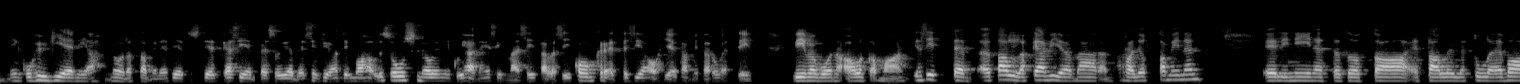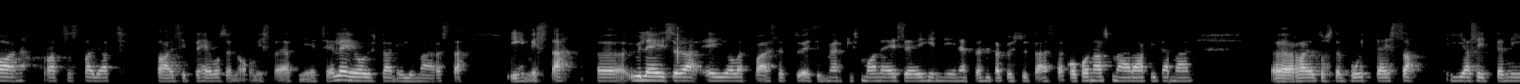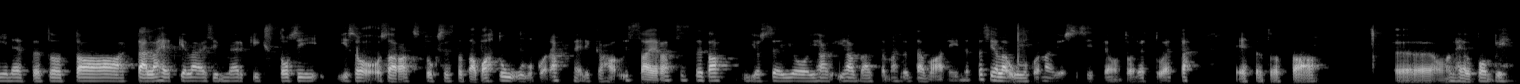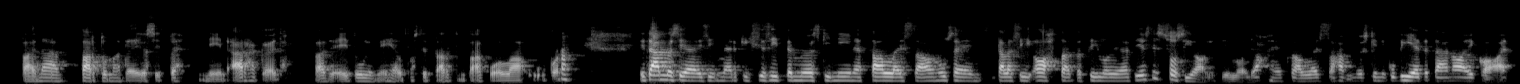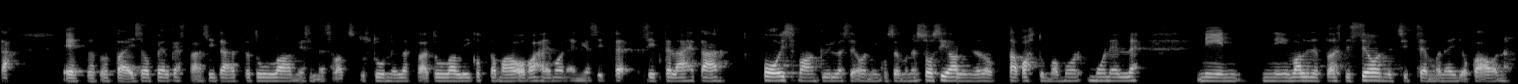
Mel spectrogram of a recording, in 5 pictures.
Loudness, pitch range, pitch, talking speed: -24 LUFS, 160-190 Hz, 170 Hz, 145 wpm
